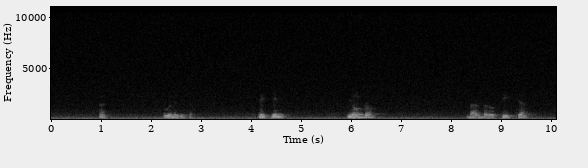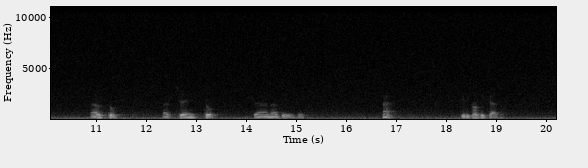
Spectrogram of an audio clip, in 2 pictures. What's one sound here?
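A middle-aged man speaks into a telephone in short, halting phrases.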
